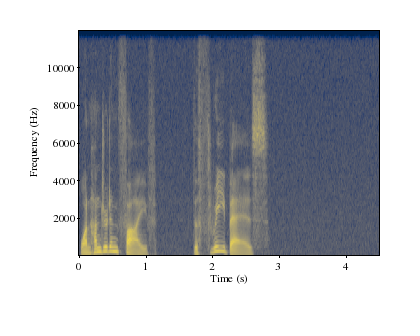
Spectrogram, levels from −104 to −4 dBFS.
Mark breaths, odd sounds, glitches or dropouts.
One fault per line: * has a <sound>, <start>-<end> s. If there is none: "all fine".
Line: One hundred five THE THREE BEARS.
all fine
